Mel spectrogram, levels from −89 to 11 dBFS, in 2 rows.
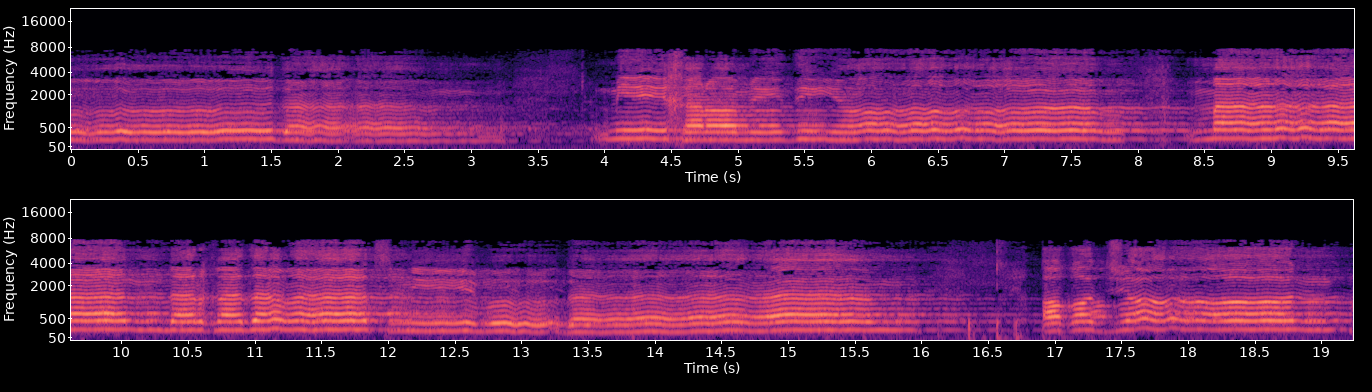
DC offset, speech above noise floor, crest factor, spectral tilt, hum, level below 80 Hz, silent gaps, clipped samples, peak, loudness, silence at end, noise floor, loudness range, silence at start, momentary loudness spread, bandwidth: under 0.1%; 26 dB; 16 dB; -2.5 dB/octave; none; -58 dBFS; none; under 0.1%; -2 dBFS; -18 LUFS; 0 s; -44 dBFS; 5 LU; 0 s; 14 LU; 8 kHz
